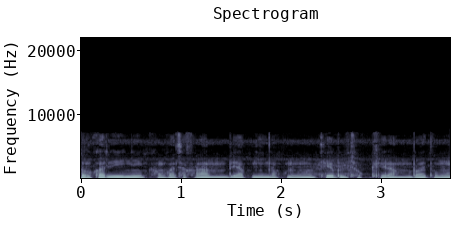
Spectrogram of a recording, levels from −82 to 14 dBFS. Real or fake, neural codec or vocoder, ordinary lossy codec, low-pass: fake; codec, 16 kHz, 16 kbps, FunCodec, trained on Chinese and English, 50 frames a second; MP3, 48 kbps; 7.2 kHz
